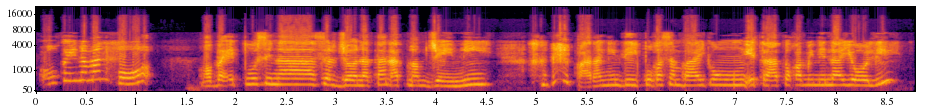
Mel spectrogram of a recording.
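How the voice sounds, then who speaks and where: A woman's voice: on the high side, measured pace, slight background noise, natural voice. A woman playing an honest, timid housemaid in a Filipino radio drama, polite and hesitant, with a Filipino accent.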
